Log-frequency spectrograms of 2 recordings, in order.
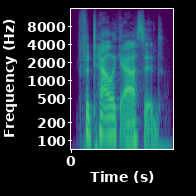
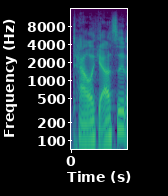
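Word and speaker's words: phthalic acid: Don't think I didn't notice my pronunciation of phtalic acid. I saw that comment where the pH is silent, so it's talic acid.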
